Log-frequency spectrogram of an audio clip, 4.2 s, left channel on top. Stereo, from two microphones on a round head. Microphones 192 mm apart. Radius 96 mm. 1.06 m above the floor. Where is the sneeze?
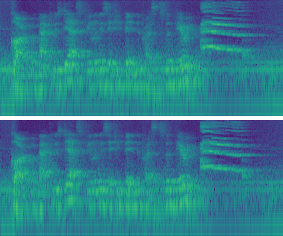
I don't hear a sneeze.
